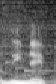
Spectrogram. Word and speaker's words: Lenape: The first residents of Moon Lake were members of the Lenape, pronounced Lenape.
